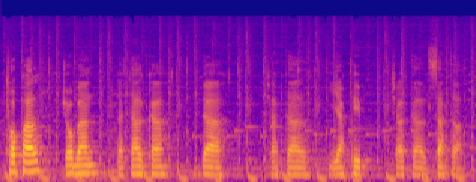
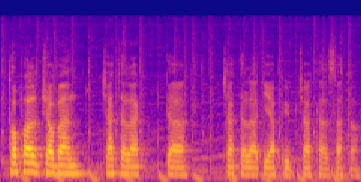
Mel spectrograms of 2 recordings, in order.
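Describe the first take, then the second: First: It is said slowly, word by word. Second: It is said faster, more run together.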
